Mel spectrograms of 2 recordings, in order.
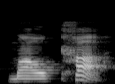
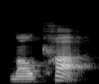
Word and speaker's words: malka: And the way that we pronounce this word, or the way that we read this word, is malka, malka, okay?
